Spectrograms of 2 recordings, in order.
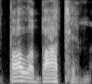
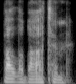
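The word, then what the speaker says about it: בעלי־בתּים: And it's Balabatim is how it's pronounced, Balabatim.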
